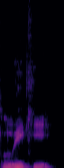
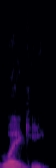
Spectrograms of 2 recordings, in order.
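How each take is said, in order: First: The first vowel sounds like 'ee'. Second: The first vowel sounds like 'ay'. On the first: It is read the way it is spelled. "if you look at it, it looks like it's leaky" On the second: It is said the way the locals say it. "they pronounce it Lakey"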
